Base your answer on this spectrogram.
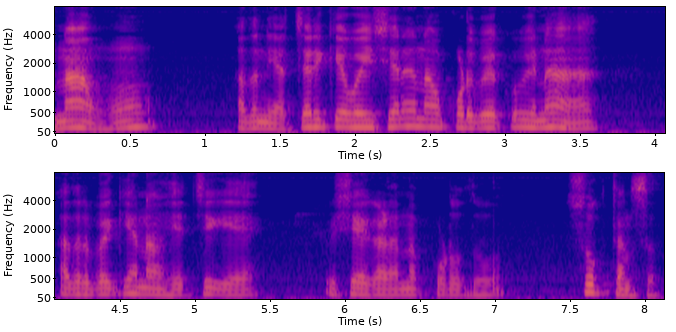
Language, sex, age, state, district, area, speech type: Kannada, male, 60+, Karnataka, Bagalkot, rural, spontaneous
